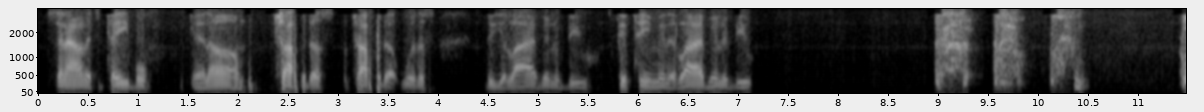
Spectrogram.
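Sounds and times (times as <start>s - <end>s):
speech: 0.2s - 7.2s, 10.4s - 10.6s
person coughing: 9.0s - 10.6s
throat clearing: 9.0s - 10.6s.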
